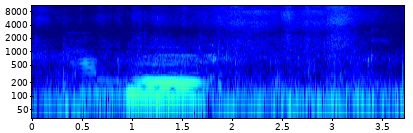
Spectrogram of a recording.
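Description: Cattle being fed three-year-old weathered hay, with one cow letting out a long, deep moo close by, followed by outdoor rustling and wind.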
